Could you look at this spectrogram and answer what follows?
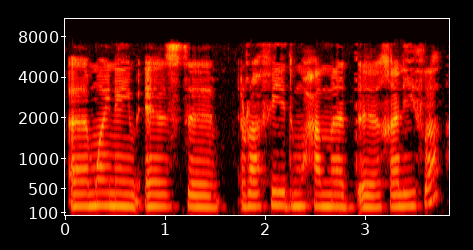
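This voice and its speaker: A woman from Iraq giving an academic conference presentation over a video call, halting and full of hesitations. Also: medium pitch, monotone. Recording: muffled lo-fi video-call audio.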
